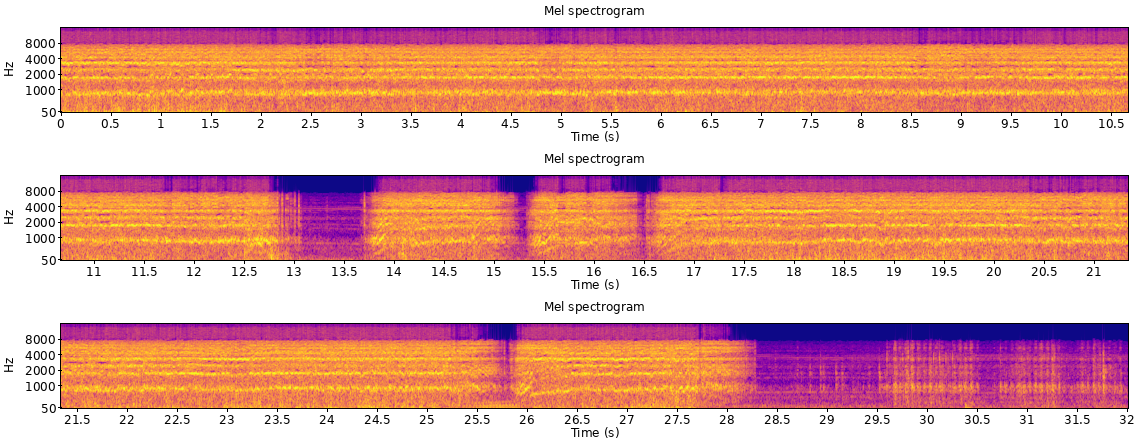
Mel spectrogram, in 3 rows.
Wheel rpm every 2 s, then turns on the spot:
210, 220, 230, 230, 230, 230, 110, 120, 140, 230, 220, 220, 170, 160, 10, 20.
30-32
